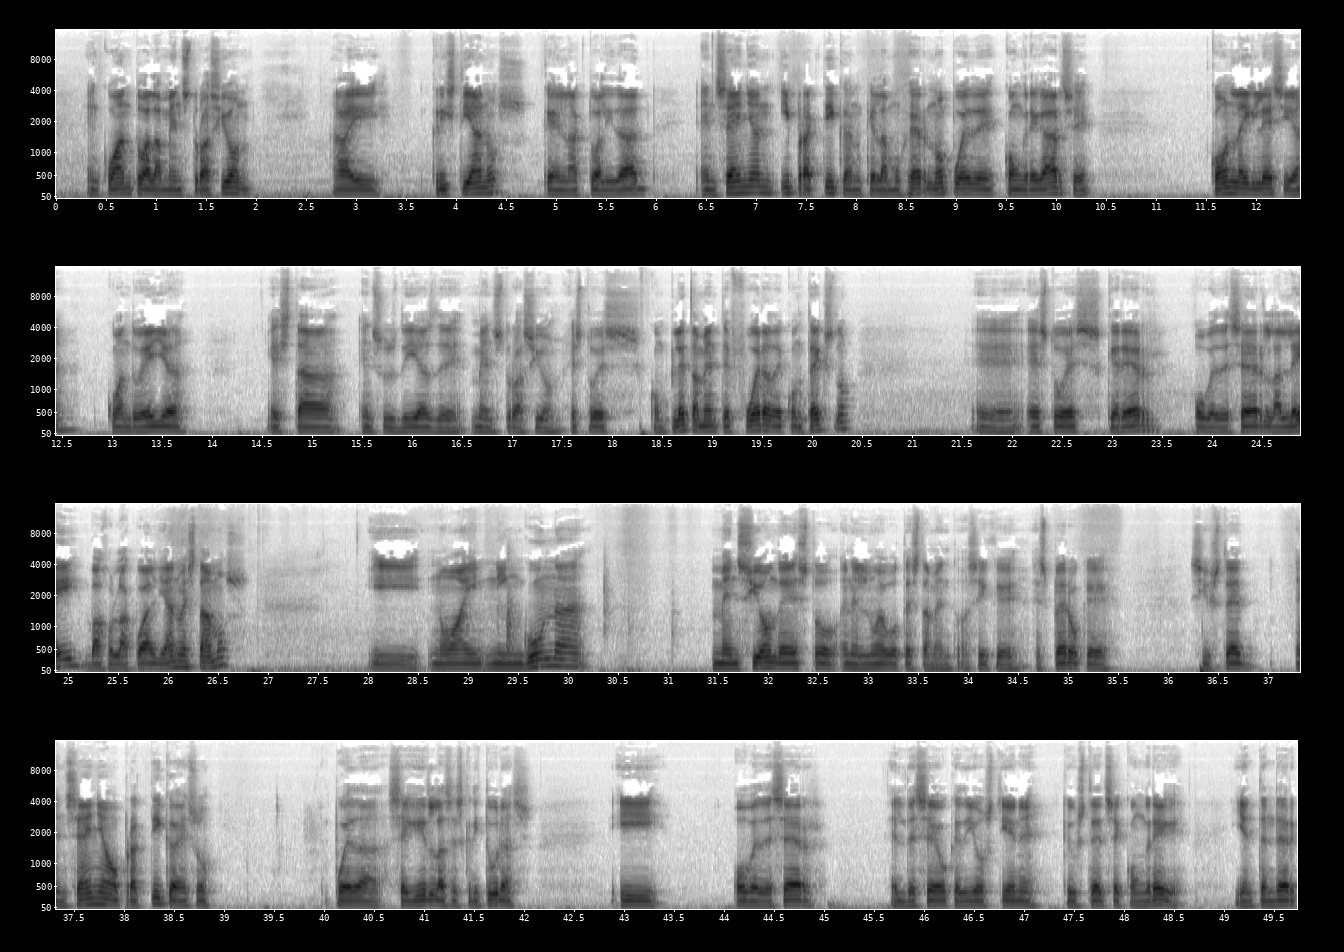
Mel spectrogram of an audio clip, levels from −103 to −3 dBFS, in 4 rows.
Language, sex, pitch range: English, male, 95-110 Hz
